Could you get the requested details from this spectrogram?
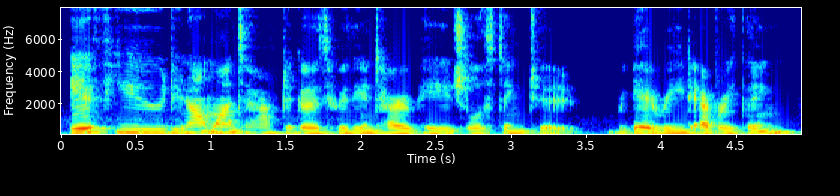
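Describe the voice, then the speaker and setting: A woman's voice: lowish voice, moderate pace, husky. Woman casually walking through an app. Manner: relaxed, chatty explaining with fillers. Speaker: tutorial host. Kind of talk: casual screen tutorial.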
